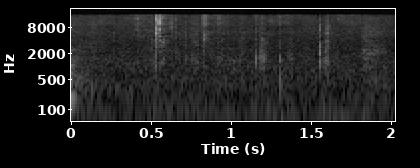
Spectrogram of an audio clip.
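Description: Faint soft, wet handling of raw skirt-steak strips being braided by hand on a cutting board, with a few small ticks over low room tone.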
